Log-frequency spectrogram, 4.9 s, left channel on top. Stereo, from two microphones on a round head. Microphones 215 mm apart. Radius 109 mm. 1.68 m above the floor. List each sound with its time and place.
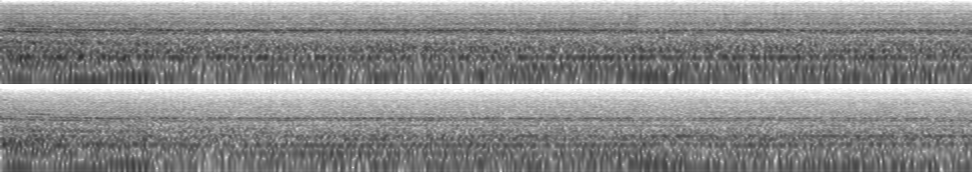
0.0 s an engine running: 55° left (ahead or behind), 4 m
